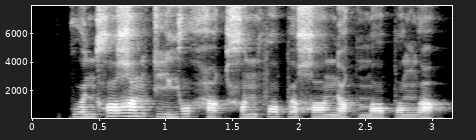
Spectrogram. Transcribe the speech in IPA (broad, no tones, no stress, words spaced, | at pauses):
kʷœnxɔ ʁɐmkijo hɑqxɔnfɔpɵ χɔnɵq mɔpɔŋʷɑ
